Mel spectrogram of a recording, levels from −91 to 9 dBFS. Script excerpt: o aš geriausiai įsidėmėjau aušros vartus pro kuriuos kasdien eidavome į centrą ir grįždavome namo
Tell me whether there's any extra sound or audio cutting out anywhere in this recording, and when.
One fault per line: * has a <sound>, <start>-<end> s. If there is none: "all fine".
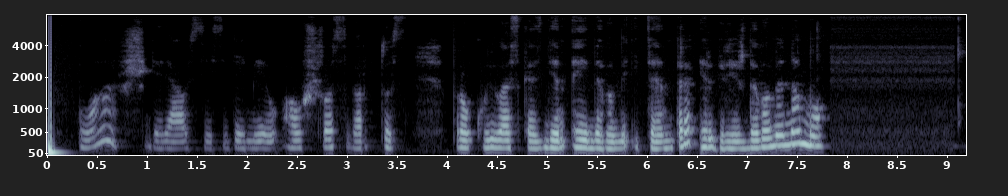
all fine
